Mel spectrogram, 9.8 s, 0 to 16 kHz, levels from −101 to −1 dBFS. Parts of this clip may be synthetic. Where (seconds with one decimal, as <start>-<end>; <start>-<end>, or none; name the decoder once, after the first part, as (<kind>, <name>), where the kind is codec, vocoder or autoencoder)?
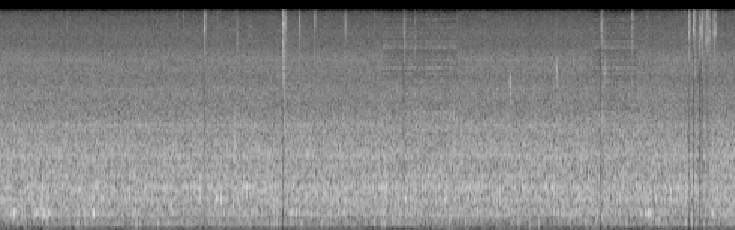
5.1-6.1 (codec, SNAC); 7.9-8.5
